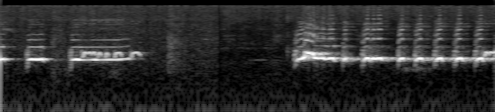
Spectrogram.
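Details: Zebra dove of the Bangkok type, its song used as a lure to start lazy doves singing: a short cooing phrase, a brief quiet pause, then rapid staccato 'kok kok kok' notes repeated evenly.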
